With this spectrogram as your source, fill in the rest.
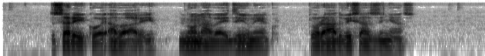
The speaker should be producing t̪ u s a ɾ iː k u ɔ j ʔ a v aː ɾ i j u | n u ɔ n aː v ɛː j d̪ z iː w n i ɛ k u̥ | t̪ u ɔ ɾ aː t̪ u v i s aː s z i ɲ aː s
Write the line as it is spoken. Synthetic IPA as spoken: t̪ u s a ɾ iː k u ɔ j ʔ a v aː ɾ i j u | n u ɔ n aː v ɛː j d̪ z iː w n i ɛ k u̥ | t̪ u ɔ ɾ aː d̪ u v i s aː s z i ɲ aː s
